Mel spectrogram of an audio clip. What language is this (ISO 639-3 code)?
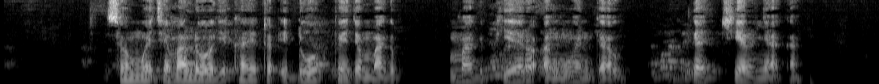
luo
